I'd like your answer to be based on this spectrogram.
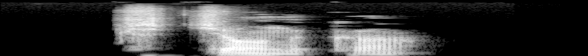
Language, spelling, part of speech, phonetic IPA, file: Polish, czcionka, noun, [ˈt͡ʃʲt͡ɕɔ̃nka], Pl-czcionka.ogg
